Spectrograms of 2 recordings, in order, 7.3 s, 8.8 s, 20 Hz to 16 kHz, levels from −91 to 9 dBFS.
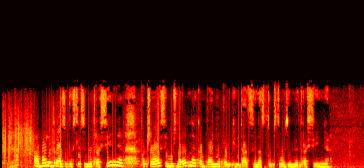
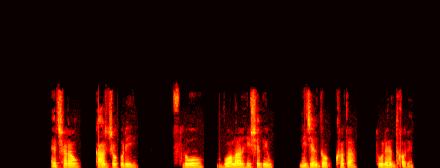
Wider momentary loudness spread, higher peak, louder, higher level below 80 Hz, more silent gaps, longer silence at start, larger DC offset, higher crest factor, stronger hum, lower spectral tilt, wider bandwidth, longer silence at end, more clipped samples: second, 6 LU vs 16 LU; about the same, -2 dBFS vs 0 dBFS; first, -17 LUFS vs -20 LUFS; first, -50 dBFS vs -64 dBFS; second, none vs 1.62-1.90 s, 2.77-3.45 s, 4.08-4.32 s, 5.48-5.97 s, 6.63-6.70 s, 7.15-7.51 s; second, 0.05 s vs 1 s; neither; about the same, 16 dB vs 20 dB; neither; about the same, -4.5 dB/octave vs -5 dB/octave; about the same, 8.4 kHz vs 8 kHz; about the same, 0.65 s vs 0.55 s; neither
